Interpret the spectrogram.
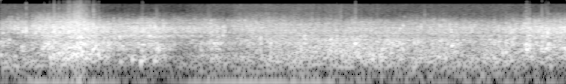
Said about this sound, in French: On les récupère sur la mer en bateau à moteur.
